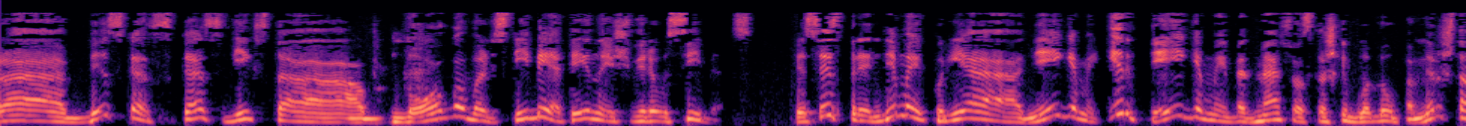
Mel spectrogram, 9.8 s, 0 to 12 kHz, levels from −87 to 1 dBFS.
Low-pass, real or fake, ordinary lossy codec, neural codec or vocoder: 10.8 kHz; real; MP3, 32 kbps; none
